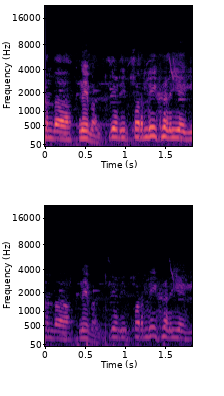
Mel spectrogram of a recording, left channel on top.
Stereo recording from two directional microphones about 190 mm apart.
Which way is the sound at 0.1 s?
60° left (ahead or behind).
